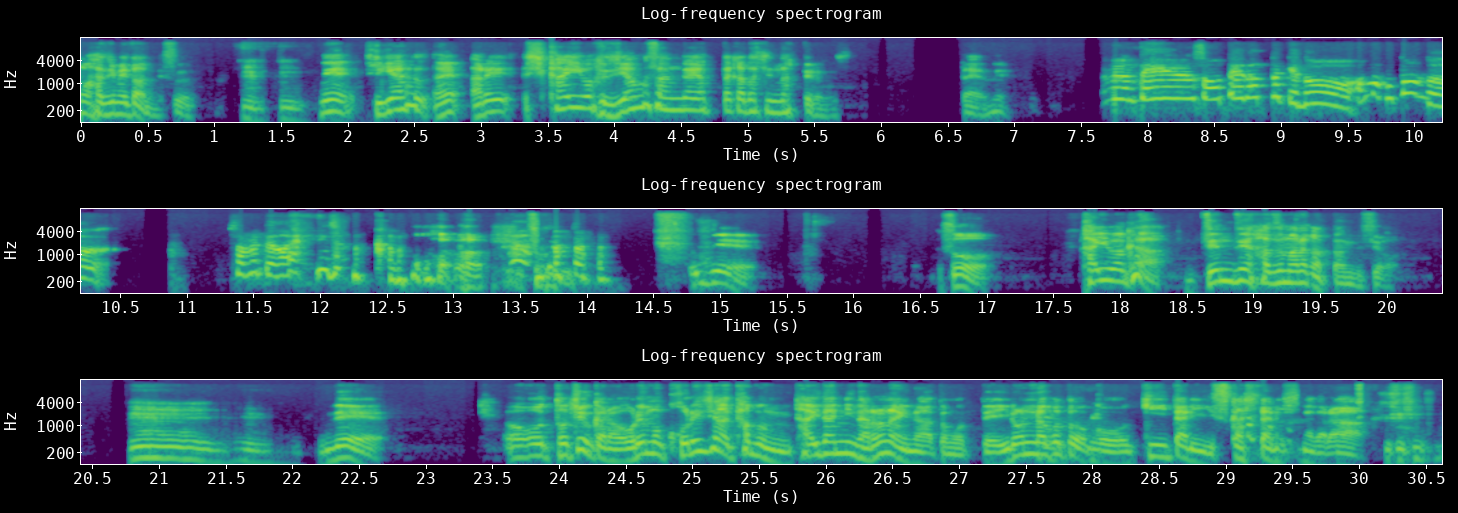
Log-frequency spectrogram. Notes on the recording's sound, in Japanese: みんなでつくる中国山地百年会議 の会員限定で開かれる 市 （オンライン交流会）での公開収録。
